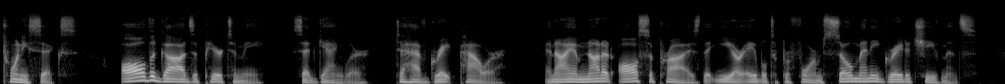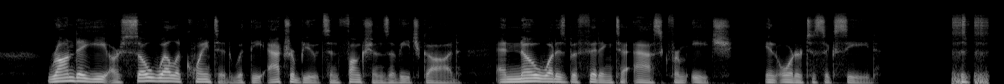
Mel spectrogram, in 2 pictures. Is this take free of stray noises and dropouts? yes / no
no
